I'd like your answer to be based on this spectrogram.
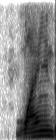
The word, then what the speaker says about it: Wayne: Yes, my name is Wayne Bland. – You say your name is what, sir? – Wayne, W-A-Y-N-E, Bland, B-L-A-N-D.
